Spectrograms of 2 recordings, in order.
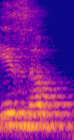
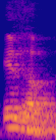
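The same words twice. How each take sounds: First: The consonant is a plain buzzing z sound. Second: The consonant is a soft th sound, tongue between teeth. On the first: It means something else. The speaker calls it wrong. "लेकिन इज़हब पढ़ेंगे तो कुछ और माना हो जाएगा" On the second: It means go away. The speaker calls it right. "सो माना चले जाओ"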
